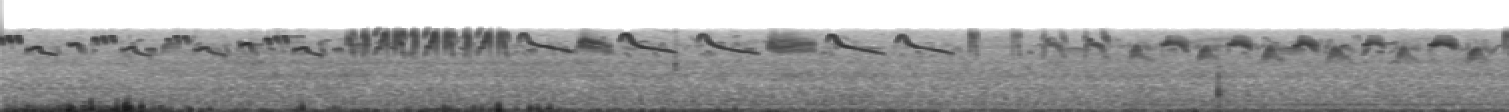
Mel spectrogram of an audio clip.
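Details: Male Oriental skylark singing from a perch, Petchaburi, Thailand, digiscoping recording; opens with a rapid buzzy rattle, then clear, high, swooping slurred notes several per second, followed by varied twittering, over low handling-like rumbles.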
